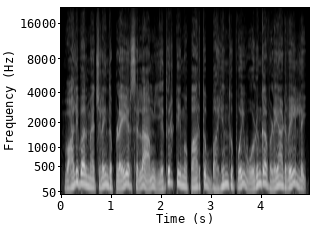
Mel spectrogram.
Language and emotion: Tamil, fearful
